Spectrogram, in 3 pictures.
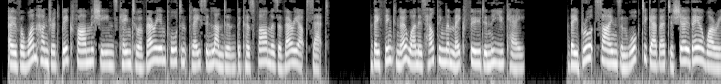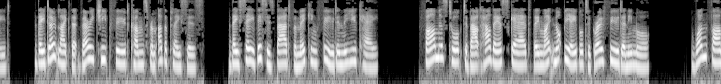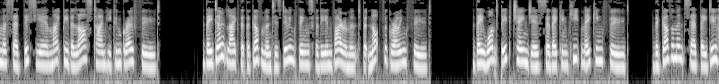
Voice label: English NORMAL Reading; English Newsroom; Farmers in London protest for help with food

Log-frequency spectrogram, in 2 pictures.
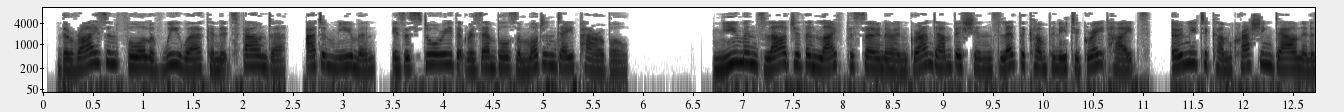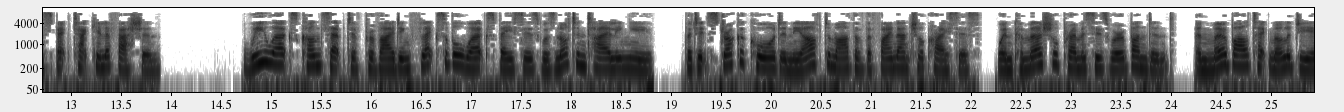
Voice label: English Newsroom Advanced FAST Reading; The Rise and Fall of WeWork A Cautionary Tale

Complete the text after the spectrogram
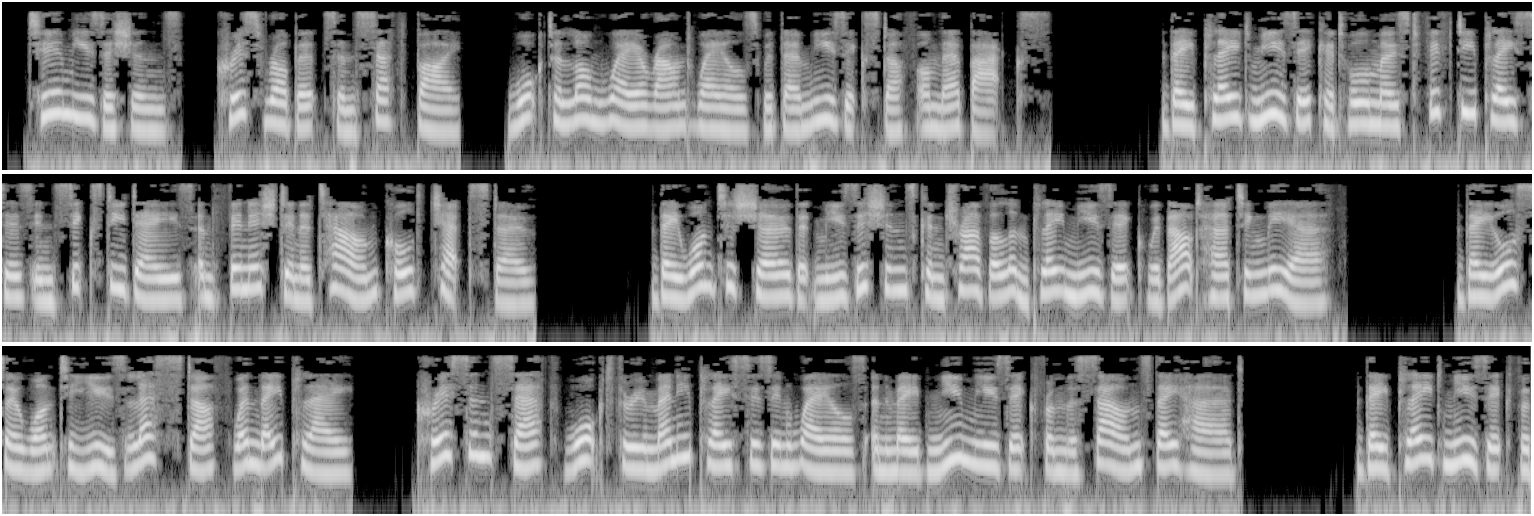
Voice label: English Lower Intermediate SLOW Reading; Two Friends Walk 870 Miles Playing Music; English Newsroom

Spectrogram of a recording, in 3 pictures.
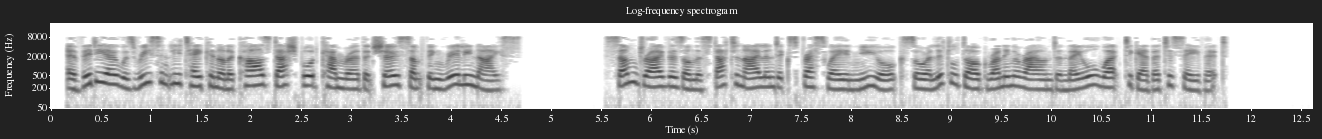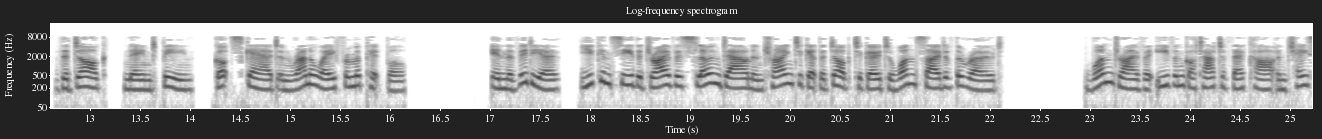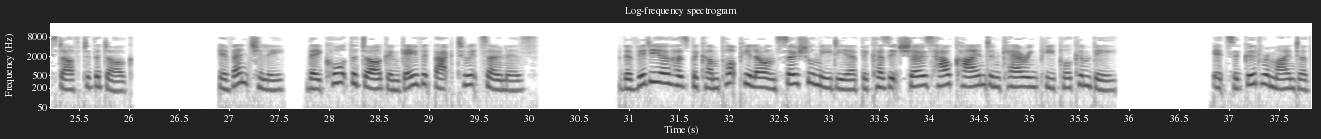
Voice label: English Upper Intermediate FAST Reading; English Newsroom; Motorists Rescue Runaway Chihuahua on Staten Island

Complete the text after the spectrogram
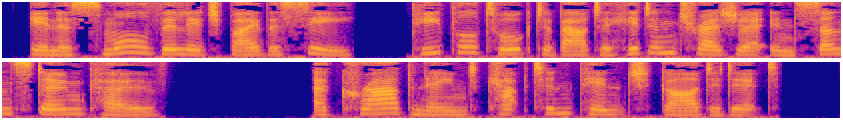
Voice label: ESL Short Stories for Kids Beginner SLOW Reading; The Hidden Treasure of Sunstone Cove

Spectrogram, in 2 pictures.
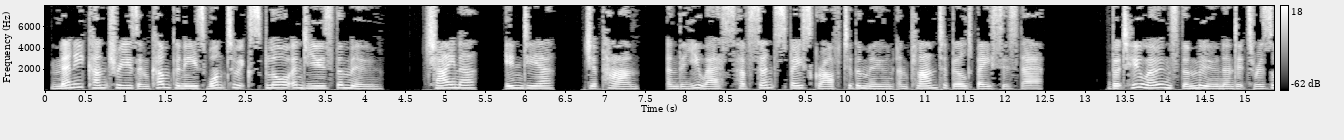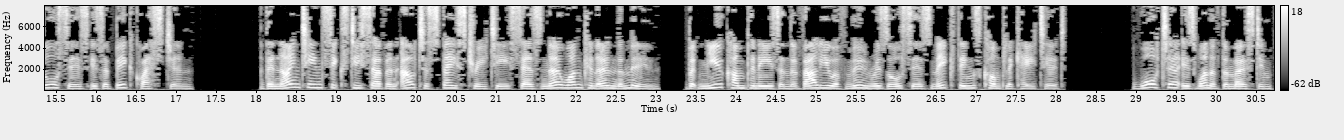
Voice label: English SLOW Reading; Who Owns the Moon

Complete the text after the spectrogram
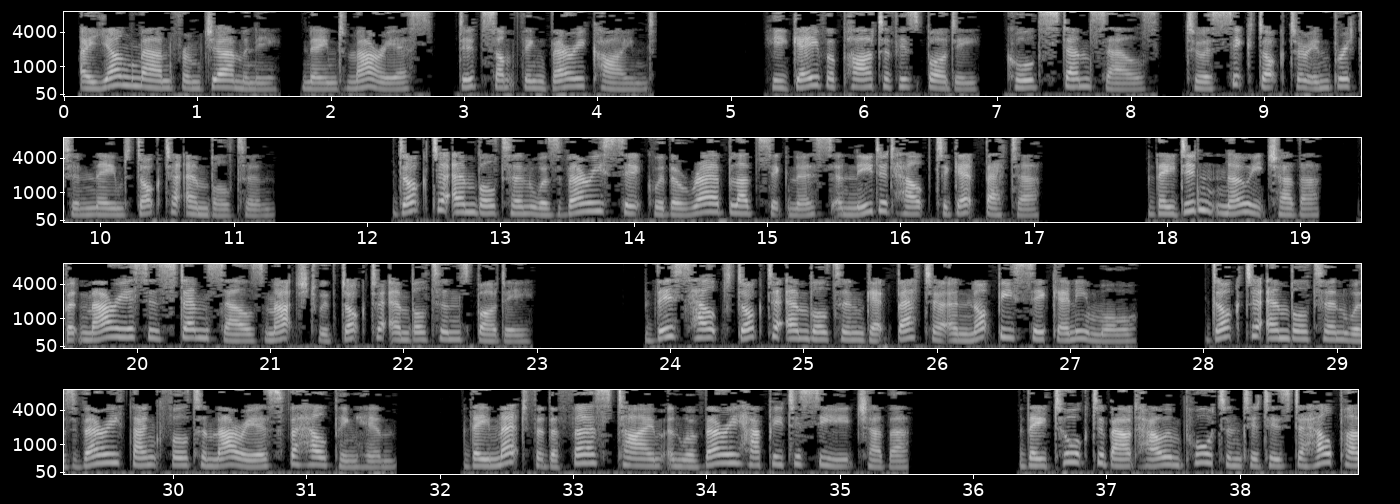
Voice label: English NORMAL Reading; A Kind Man Helps a Sick Doctor

